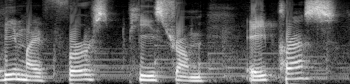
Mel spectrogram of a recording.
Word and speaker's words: A.Presse: Uh and it'll be my first piece from A Press. I'm pretty sure that's the American pronunciation.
